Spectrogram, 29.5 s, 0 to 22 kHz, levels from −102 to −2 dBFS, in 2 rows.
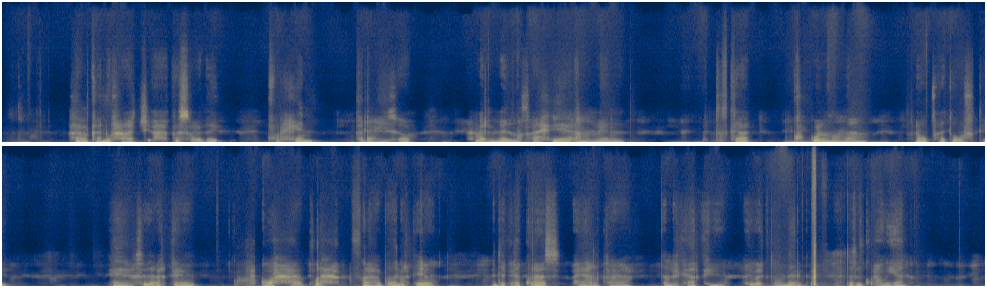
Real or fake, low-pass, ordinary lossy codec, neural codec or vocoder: fake; none; none; codec, 44.1 kHz, 2.6 kbps, DAC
